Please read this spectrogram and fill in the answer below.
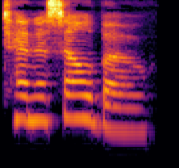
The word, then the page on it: tennis elbow: American English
